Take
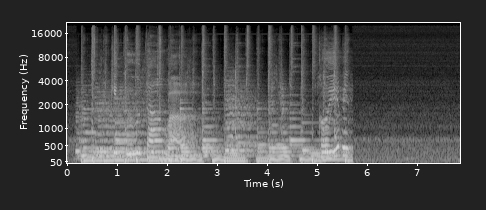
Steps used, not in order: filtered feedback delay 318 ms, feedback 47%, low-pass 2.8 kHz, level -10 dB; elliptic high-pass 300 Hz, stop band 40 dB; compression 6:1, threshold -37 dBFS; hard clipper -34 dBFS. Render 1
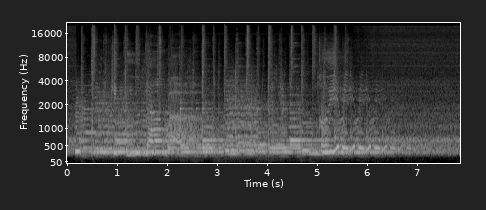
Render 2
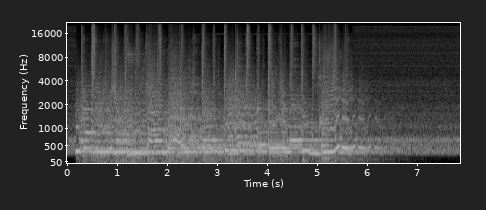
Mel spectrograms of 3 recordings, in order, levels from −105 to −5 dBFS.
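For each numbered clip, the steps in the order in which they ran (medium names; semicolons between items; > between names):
filtered feedback delay > compression > hard clipper > elliptic high-pass; elliptic high-pass > hard clipper > filtered feedback delay > compression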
